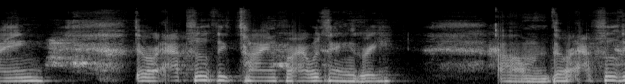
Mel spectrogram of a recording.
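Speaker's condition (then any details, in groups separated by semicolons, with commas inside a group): Salivary duct carcinoma surgery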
